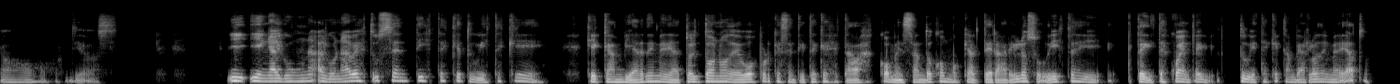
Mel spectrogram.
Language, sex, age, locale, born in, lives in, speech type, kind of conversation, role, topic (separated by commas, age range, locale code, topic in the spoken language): Spanish, female, 40-44, es-VE, Venezuela, United States, conversation, unstructured, none, ¿Cómo puedes persuadir a alguien sin que se moleste?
